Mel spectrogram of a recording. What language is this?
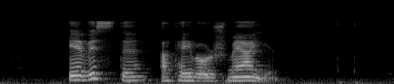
Faroese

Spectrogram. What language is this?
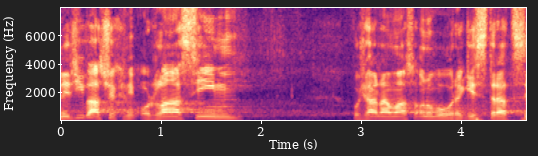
Czech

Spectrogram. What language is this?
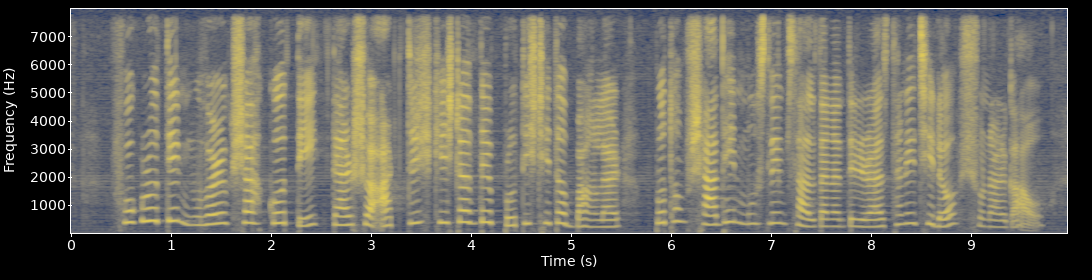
Bangla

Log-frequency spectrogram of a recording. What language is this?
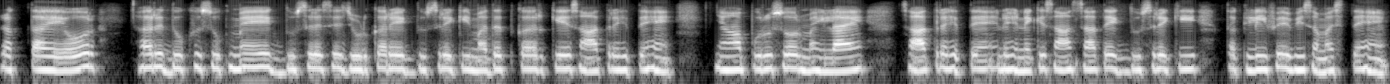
Hindi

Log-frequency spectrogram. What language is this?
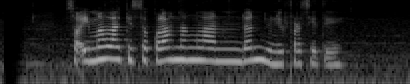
Javanese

